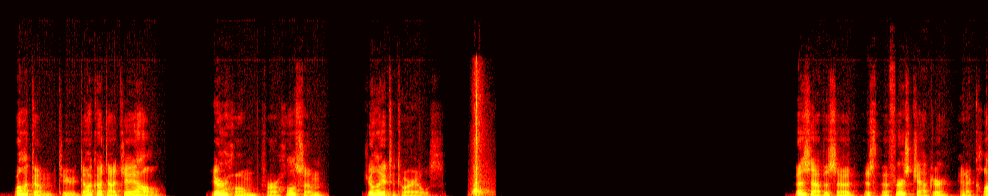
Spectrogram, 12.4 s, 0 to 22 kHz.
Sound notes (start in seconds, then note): 5.9 swoosh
